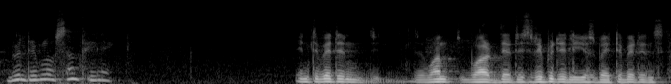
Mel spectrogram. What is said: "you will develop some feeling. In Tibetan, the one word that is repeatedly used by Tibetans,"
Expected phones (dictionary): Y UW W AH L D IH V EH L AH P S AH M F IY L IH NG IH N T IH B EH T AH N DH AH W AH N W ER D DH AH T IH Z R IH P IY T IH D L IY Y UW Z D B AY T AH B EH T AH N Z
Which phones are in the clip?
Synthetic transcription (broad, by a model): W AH L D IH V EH L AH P S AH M F IY L IH NG IH N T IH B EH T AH N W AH N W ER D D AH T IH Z R IH P IY T IH D L IY Y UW S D B AY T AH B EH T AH N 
